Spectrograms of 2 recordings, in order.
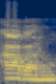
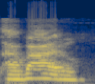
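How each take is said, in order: First: The stress is on the first syllable. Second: The stress is on the second syllable. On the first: It names an ethnic group living in the Caucasus. "esdrújula" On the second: It describes a stingy, greedy person. "que es grave"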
